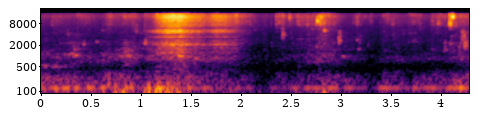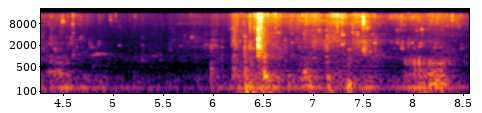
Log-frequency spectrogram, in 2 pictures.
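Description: Faint water lapping and dripping at the side of a small boat, with a few louder spells about a second in and again from about six seconds in.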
